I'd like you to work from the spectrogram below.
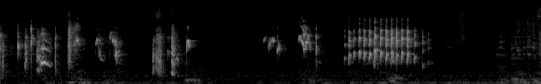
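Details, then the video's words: Pet budgerigars giving short chirps and squawky notes, then a rapid buzzy rattled trill near the four-second mark, over a soft low hum. "budgie sounds to keep your pets in happy bird company"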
